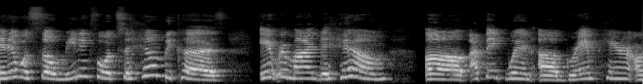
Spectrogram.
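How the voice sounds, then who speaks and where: An animated woman with an American accent, high-pitched and raised, projected voice, bright, sharp tone and lively intonation. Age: 50s. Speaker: crochet content creator. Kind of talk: casual live-stream chat.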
